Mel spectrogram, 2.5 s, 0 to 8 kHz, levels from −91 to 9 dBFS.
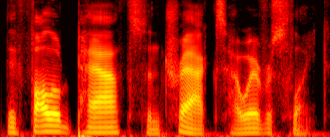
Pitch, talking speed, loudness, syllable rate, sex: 95 Hz, 170 wpm, -21 LUFS, 4.9 syllables/s, male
